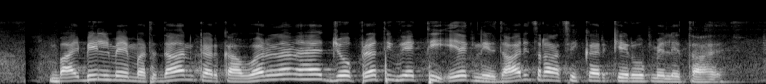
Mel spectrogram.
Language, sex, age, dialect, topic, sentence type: Hindi, male, 18-24, Marwari Dhudhari, banking, statement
